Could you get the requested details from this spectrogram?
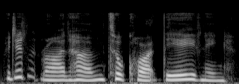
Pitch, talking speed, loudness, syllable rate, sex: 215 Hz, 200 wpm, -16 LUFS, 5.0 syllables/s, female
